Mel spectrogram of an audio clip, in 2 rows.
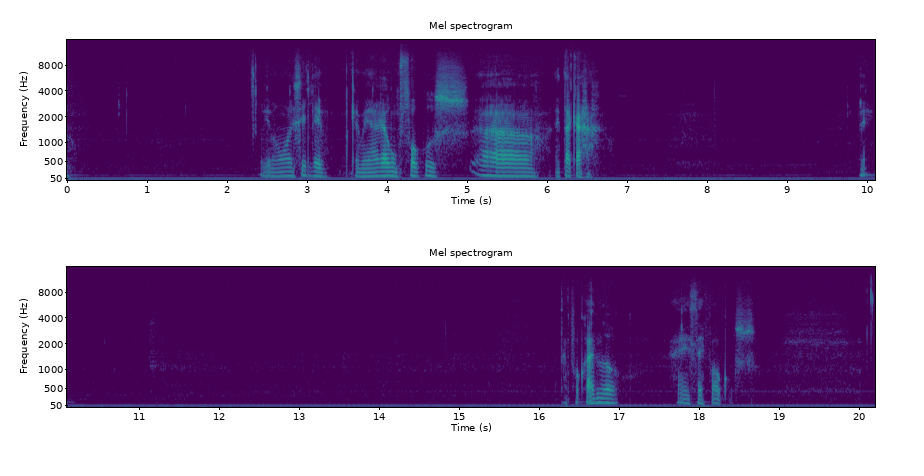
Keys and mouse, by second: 4.3 click.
